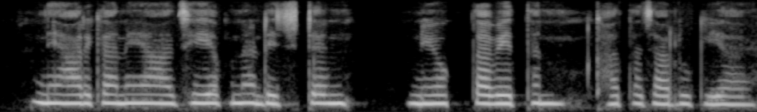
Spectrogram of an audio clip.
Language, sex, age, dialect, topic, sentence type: Hindi, female, 18-24, Awadhi Bundeli, banking, statement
